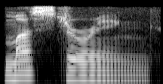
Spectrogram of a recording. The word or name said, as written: mustering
